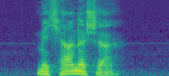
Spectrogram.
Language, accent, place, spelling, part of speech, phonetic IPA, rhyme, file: German, Germany, Berlin, mechanischer, adjective, [meˈçaːnɪʃɐ], -aːnɪʃɐ, De-mechanischer.ogg
- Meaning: 1. comparative degree of mechanisch 2. inflection of mechanisch: strong/mixed nominative masculine singular 3. inflection of mechanisch: strong genitive/dative feminine singular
